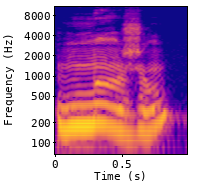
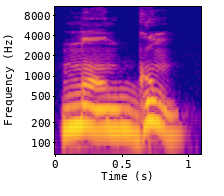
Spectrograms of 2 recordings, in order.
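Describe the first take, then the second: First: "mangeons" with zh as in measure; soft G. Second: "mangon" with guh-sound, said firmly and louder; hard G. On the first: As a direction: use a soft French g in "mangeons". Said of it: "then we can pronounce it like". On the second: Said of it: "then I should pronounce". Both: Shown as a demonstration.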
